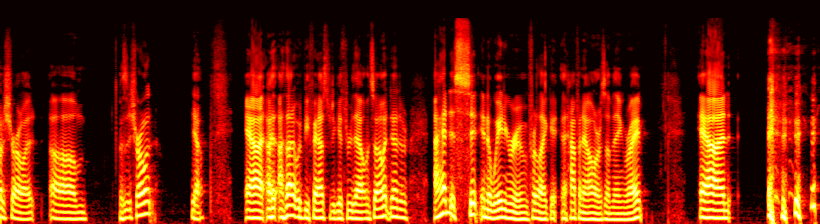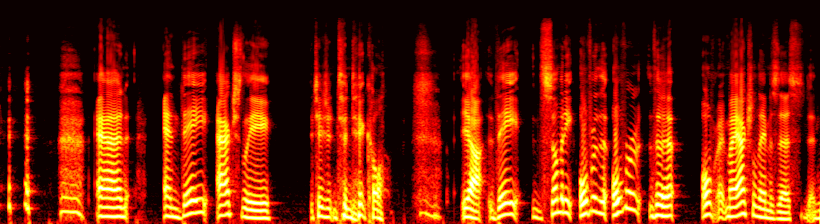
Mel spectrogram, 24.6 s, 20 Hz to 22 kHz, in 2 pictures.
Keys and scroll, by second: 23.7-24.6 typing.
